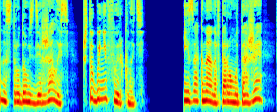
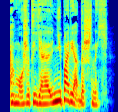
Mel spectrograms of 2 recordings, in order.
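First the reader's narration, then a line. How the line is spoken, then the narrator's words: Irritated curt retort. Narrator (Russian): раздраженно бросил Апраксий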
